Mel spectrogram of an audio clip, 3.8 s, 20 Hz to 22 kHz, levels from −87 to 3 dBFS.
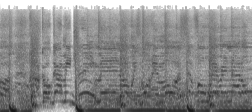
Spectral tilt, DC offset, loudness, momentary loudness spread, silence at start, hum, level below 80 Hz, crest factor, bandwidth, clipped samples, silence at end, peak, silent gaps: -4 dB/octave; under 0.1%; -16 LUFS; 2 LU; 0 s; none; -18 dBFS; 12 dB; 17.5 kHz; under 0.1%; 0 s; -4 dBFS; none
